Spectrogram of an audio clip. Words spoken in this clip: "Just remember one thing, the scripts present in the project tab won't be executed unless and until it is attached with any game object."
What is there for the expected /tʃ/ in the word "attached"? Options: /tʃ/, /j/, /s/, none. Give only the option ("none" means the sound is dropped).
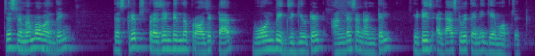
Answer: /s/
